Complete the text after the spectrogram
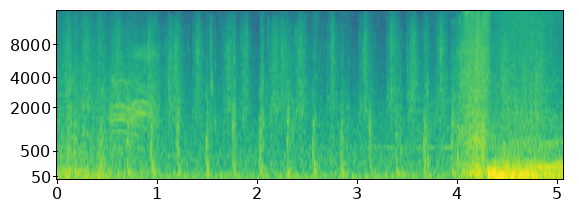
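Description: Armoured footsteps run quickly over a dirt path.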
